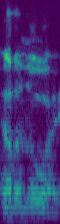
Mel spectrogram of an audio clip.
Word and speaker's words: Illinois: As the people who are not from here pronounce it. here. Right. They say the S on Illinois.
